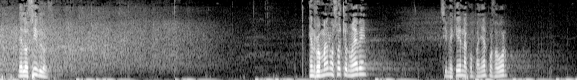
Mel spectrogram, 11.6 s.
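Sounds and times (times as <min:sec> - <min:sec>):
audience applause: 0:00.0 - 0:04.6
speech: 0:00.4 - 0:01.1, 0:06.2 - 0:07.4, 0:08.8 - 0:10.3.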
